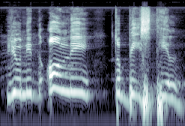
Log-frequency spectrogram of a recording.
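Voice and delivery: solemn Moses quote. Acted. Preacher voicing Moses to the frightened crowd, slow and loud. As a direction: Moses steadies the people, spelling it out loud and slow.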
